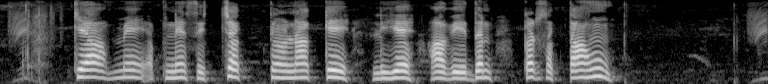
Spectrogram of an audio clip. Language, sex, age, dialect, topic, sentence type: Hindi, female, 18-24, Awadhi Bundeli, banking, question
